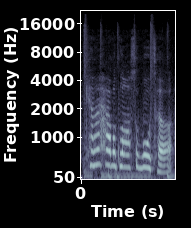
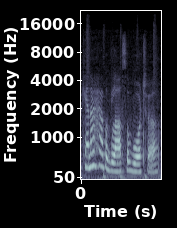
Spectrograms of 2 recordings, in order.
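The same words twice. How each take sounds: First: It is said in a British accent. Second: It is said in a neutral accent. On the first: "if I had to say a sentence in the British accent" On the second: "which is more neutral"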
